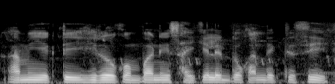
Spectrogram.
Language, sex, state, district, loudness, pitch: Bengali, male, West Bengal, Alipurduar, -16 LUFS, 105 Hz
